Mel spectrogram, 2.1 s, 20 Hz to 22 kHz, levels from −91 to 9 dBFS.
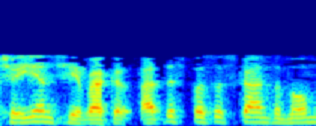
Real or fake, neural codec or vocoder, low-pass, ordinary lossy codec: fake; codec, 16 kHz, 0.2 kbps, FocalCodec; 3.6 kHz; MP3, 16 kbps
